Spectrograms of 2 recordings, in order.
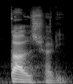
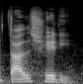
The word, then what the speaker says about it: তালশাড়ি: গন্তব্যের উদ্দেশ্যে এরপর গন্তব্য তালশাড়ি আমি জানতাম না এই জায়গাটির নাম তালশাড়ি আমি জানতাম জায়গাটির নাম তালশেরি তাই উচ্চারণে ভুলের জন্য আমি আপনাদের কাছে ক্ষমাপ্রার্থী তালের শাড়ি অর্থাৎ তালের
